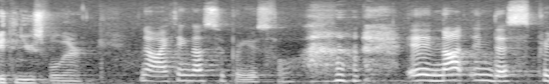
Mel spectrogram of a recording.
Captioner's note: laughs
